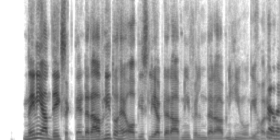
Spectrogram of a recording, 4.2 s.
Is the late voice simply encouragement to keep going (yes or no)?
yes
